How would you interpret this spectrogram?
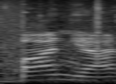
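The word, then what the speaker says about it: Banias: the site is called banyas snap Anya's da n IAS why he was in the Arab tongue they can't pronounce pee-pee turns into be so retains its name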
